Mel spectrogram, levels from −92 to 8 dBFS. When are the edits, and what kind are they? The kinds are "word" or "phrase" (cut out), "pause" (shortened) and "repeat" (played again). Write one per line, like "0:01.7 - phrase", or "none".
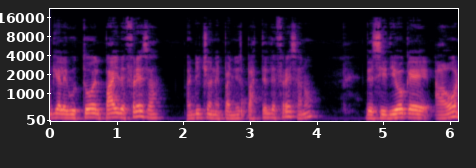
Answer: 0:02.0 - word
0:02.9 - word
